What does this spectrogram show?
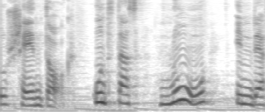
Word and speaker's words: Schen Dog: Typically, “beautiful” becomes “sche” in our dialect and we pronounce “day” like “dog.” So that makes “Schen Dog”.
